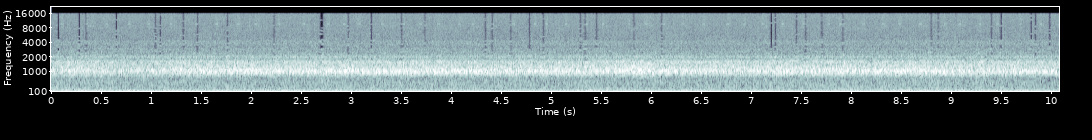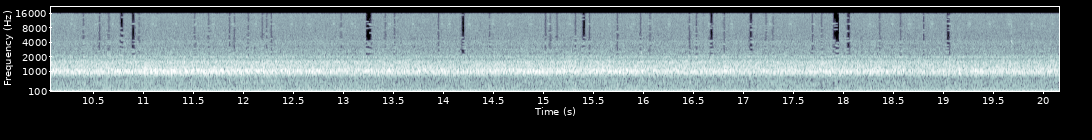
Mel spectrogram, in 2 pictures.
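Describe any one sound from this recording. Tyres roll steadily on a paved road.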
